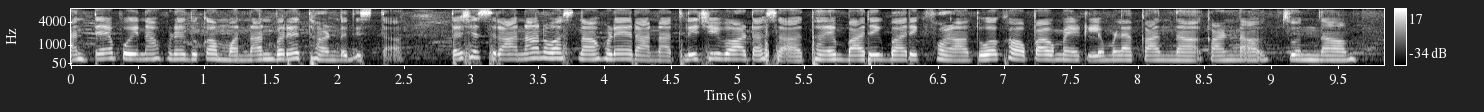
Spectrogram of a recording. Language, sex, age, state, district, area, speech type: Goan Konkani, female, 30-45, Goa, Canacona, rural, spontaneous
